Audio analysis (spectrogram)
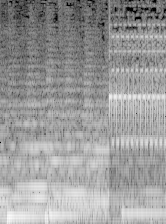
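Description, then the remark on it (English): A phone ringtone plays on its own as the bully calls Cool Cat, a short electronic melody of sustained tones that steps between pitches, jumping noticeably higher near the end. “The bully is calling Cool Cat.”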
